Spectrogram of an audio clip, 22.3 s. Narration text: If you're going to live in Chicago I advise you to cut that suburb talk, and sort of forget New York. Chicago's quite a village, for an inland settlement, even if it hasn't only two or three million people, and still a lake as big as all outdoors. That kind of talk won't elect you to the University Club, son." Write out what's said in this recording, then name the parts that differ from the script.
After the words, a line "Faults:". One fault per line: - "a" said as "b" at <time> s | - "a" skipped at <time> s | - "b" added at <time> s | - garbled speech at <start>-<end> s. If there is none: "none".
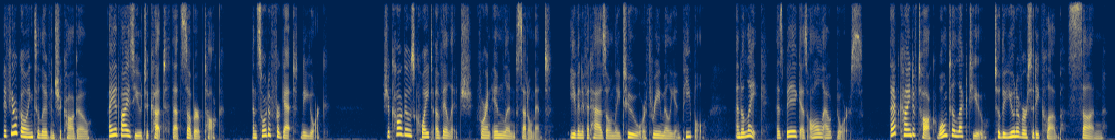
If you're going to live in Chicago I advise you to cut that suburb talk, and sort of forget New York. Chicago's quite a village, for an inland settlement, even if it has only two or three million people, and a lake as big as all outdoors. That kind of talk won't elect you to the University Club, son."
Faults:
- "hasn't" said as "has" at 11.8 s
- "still" skipped at 14.8 s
